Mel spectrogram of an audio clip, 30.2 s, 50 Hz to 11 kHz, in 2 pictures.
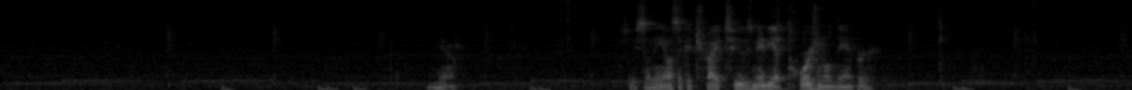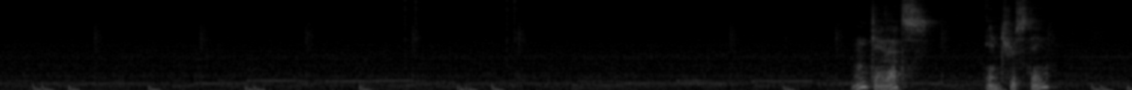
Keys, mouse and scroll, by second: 7.4 click, 8.9 click, 9.4-10.3 scroll up 3, 10.3 middle click, 11.1 scroll up 1, 11.4 scroll down 1, 11.9-12.4 scroll up 2, 12.5 middle click, 13.6 click, 20.4 click, 21.8 click, 27.0-27.5 scroll up 1.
